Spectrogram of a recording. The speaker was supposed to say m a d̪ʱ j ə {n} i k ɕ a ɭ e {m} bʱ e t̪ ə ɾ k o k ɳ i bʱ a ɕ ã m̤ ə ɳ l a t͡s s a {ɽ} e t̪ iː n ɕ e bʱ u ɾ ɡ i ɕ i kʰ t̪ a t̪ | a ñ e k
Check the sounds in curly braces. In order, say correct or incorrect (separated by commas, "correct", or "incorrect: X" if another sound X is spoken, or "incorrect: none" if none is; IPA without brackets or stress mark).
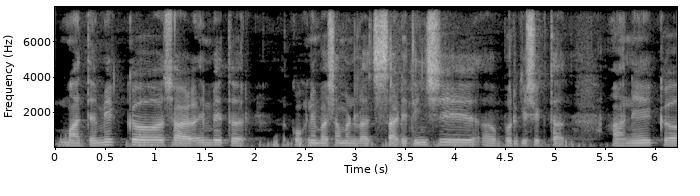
incorrect: m, correct, correct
